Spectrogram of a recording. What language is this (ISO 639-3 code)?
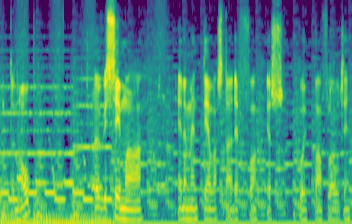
fin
